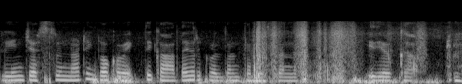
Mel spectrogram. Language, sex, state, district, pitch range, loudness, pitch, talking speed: Telugu, female, Andhra Pradesh, Annamaya, 175-200 Hz, -20 LUFS, 190 Hz, 130 wpm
